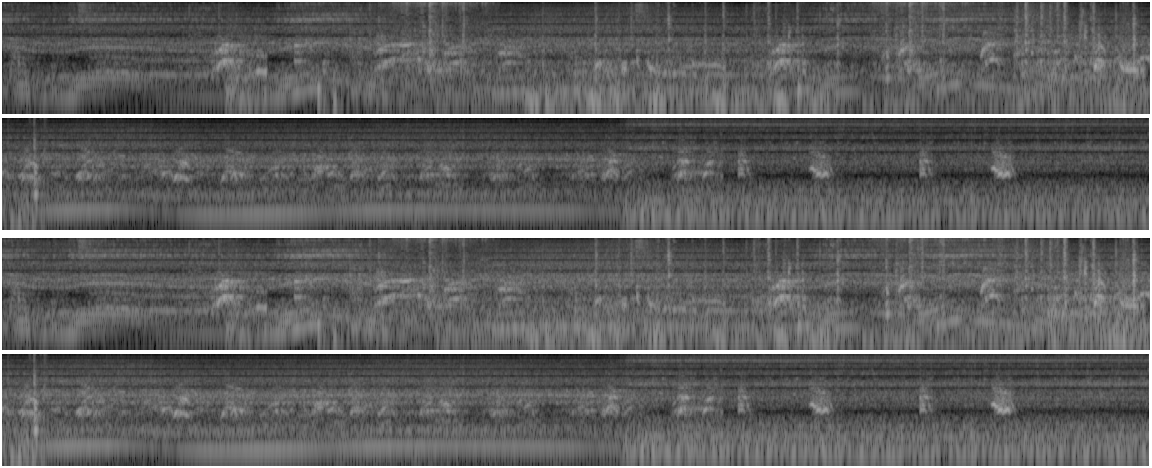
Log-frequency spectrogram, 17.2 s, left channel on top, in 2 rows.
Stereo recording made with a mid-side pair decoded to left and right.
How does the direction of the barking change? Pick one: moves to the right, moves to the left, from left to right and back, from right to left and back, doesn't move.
doesn't move.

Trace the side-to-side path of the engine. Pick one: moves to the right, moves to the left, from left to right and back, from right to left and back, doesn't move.
doesn't move.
